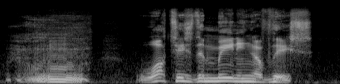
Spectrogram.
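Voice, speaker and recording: Growling in a put-on character voice, a man speaks at a medium pitch and a very slow pace. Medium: read story. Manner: gruff, irritable.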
